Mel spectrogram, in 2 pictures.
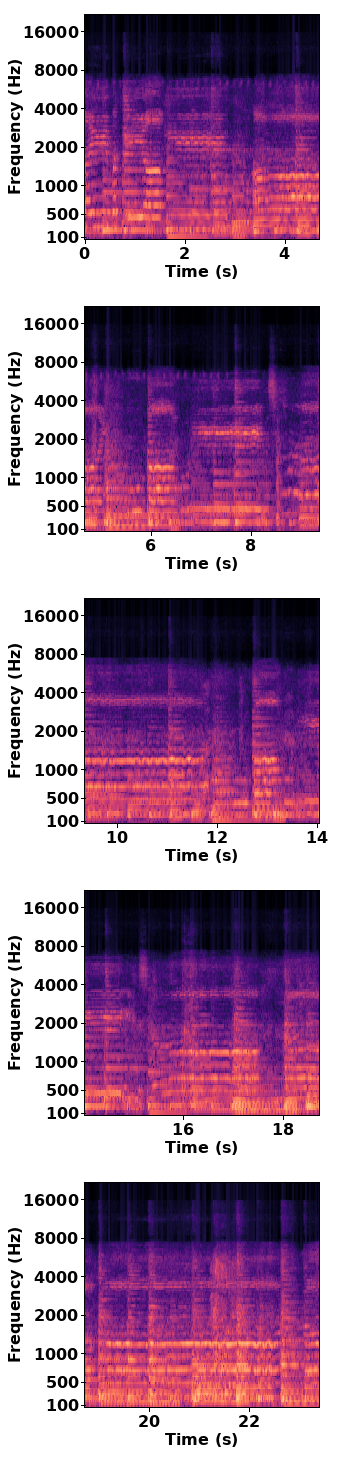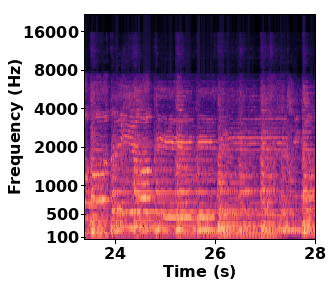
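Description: Acoustic guitar strummed as accompaniment while voices sing a song.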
